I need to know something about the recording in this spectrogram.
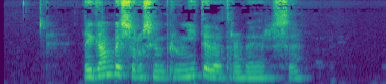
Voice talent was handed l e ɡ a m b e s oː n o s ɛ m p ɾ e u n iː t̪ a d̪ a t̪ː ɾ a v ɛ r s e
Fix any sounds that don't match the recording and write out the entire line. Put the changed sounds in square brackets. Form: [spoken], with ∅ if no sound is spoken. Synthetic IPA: l e ɡ a m b e s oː n o s ɛ m p ɾ e u n iː t̪ [e] d̪ a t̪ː ɾ a v ɛ r s e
